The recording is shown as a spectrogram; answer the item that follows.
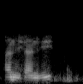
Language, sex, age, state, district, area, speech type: Punjabi, male, 18-30, Punjab, Fazilka, rural, conversation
